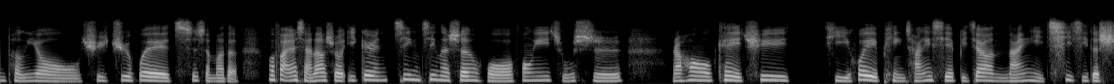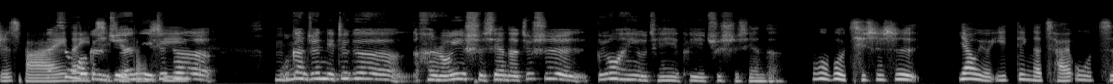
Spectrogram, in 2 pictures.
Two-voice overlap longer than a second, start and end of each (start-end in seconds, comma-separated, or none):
11.6-13.1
